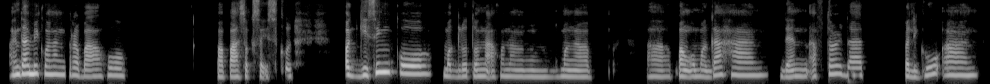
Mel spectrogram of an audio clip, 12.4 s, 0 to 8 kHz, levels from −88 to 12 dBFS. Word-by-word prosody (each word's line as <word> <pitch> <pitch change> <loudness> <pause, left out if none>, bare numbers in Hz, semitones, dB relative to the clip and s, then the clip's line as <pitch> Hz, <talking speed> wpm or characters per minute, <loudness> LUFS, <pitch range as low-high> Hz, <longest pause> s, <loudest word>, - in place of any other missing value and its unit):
ang 235 - +6
dami 255 +1 +9
ko 255 -1 0
ng 245 -1 +2
trabaho. 205 +1 -2 1.1
Papasok 180 0 0
sa - - -4
school - - -6 0.7
pag 230 -5 +4
gising 305 +10 +6
ko, 260 -2 +4
magluto 190 -2 -4
na 195 -1 -2
ako 180 +3 -9
ng 190 -1 -5 0.5
mga, 180 -2 -3 0.6
ah, 185 -1 -7
pang-umagahan, 215 +4 -1 0.2
then 185 +1 -3
after 255 +7 -2
that, 220 0 -3 0.5
paliguan, 220 +3 -2
215 Hz, 105 wpm, -23 LUFS, 185-235 Hz, 1.1 s, dami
